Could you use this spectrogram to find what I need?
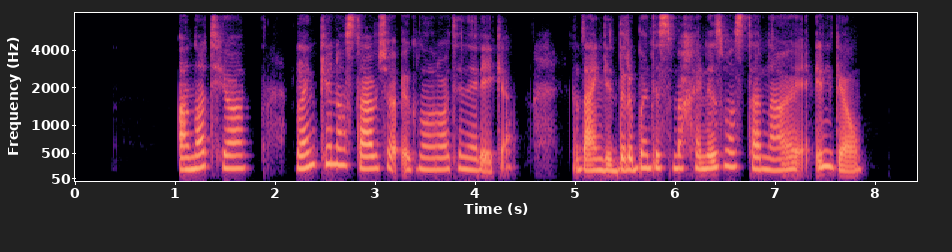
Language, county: Lithuanian, Vilnius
